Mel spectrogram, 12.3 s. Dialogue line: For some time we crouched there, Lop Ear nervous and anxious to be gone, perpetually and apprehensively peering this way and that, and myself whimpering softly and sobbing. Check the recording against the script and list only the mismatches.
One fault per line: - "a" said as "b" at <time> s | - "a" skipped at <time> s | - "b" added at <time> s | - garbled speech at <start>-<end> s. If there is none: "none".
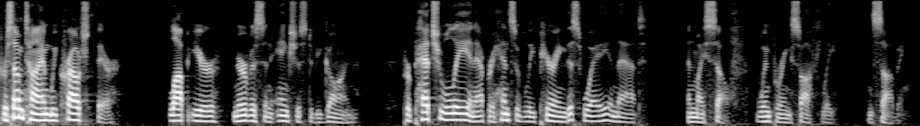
none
